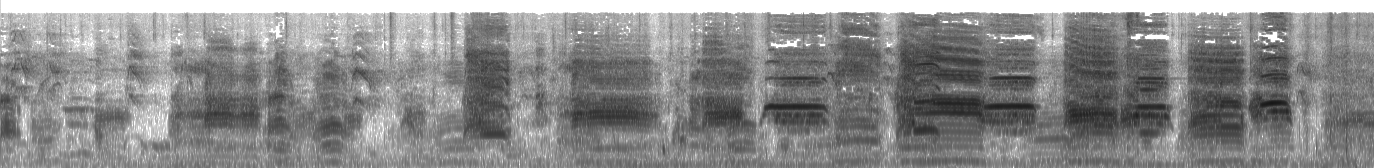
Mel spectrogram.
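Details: Canada geese honking repeatedly, the harsh nasal calls building from scattered notes into a dense run of loud honks, roughly forty-five per minute, over a constant low hum.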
